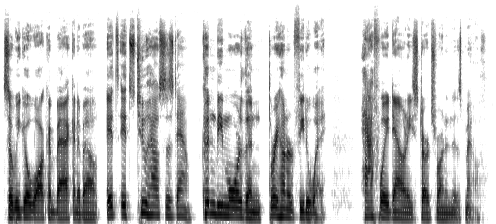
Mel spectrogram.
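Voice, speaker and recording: A man's voice: mid-range voice, normal speed, no echo, studio quality. A man co-hosting a podcast, telling a story in casual chat and acting out the people in it with a raised voice. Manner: animated storyteller, raising his voice when quoting people. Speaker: podcast co-host.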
